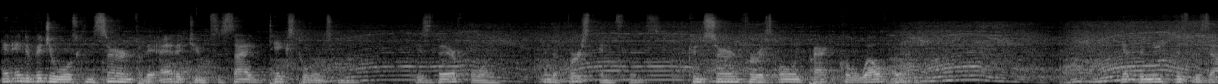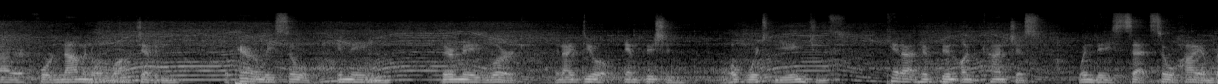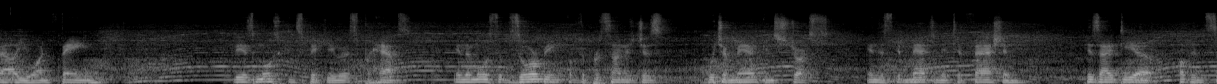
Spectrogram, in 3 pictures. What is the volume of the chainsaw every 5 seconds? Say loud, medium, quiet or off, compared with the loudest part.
medium, loud, loud, loud, medium, medium, medium, medium.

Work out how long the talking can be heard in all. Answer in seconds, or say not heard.
33 s.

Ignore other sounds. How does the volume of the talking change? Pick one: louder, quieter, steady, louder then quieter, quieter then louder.
steady.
